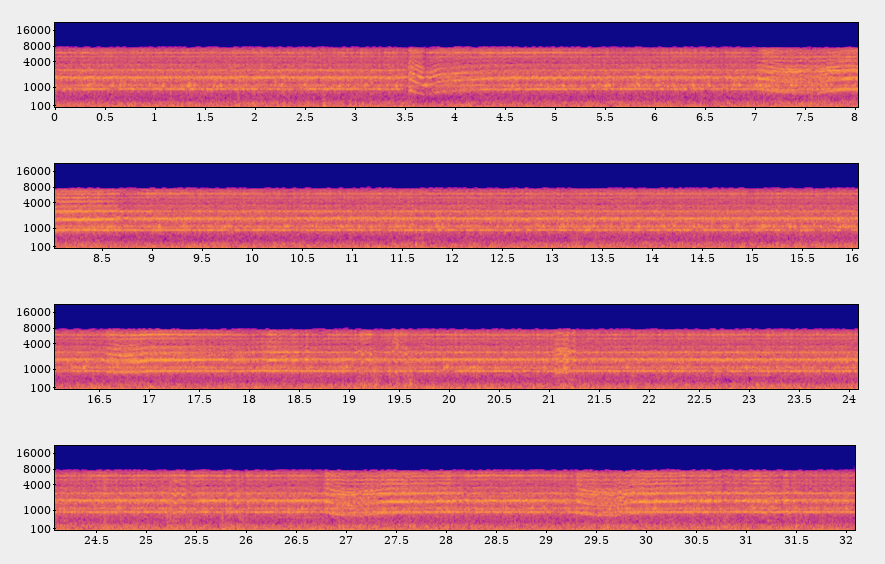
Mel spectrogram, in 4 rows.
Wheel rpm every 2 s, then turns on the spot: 230, 210, 230, 220, 230, 230, 230, 240, 230, 230, 230, 230, 230, 230, 220, 230.
none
